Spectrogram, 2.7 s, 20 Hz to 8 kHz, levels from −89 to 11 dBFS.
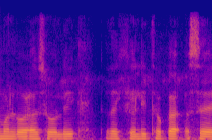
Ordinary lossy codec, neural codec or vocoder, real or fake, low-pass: MP3, 64 kbps; vocoder, 22.05 kHz, 80 mel bands, WaveNeXt; fake; 7.2 kHz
